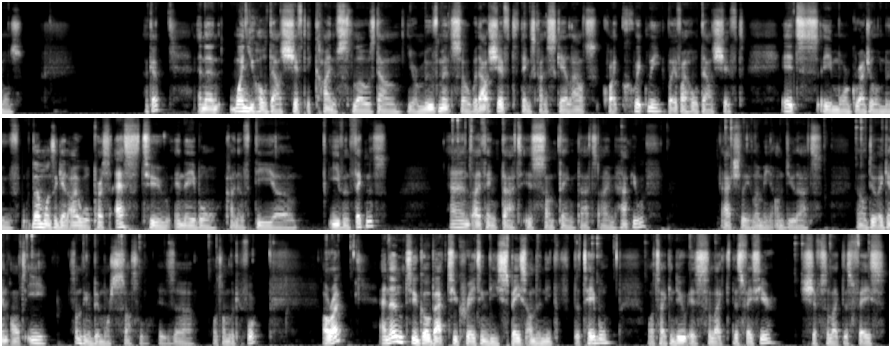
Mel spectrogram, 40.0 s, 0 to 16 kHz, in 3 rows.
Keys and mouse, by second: 23.2 s, 24.5 ctrl+z, 25.7 s, 26.6 alt+e, 28.8-31.5 middle drag, 29.3 Tab, 31.5 Tab, 34.4 3, 34.5-35.5 middle drag, 35.5 click, 35.8-39.9 middle drag.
